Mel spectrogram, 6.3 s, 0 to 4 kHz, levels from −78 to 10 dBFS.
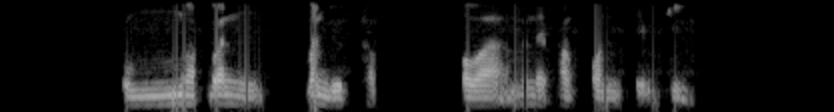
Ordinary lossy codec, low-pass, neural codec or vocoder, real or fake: none; 3.6 kHz; none; real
